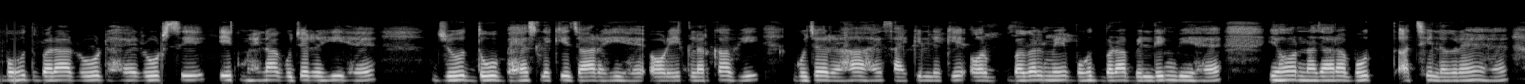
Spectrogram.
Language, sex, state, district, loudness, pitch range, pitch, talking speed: Hindi, female, Bihar, Kishanganj, -16 LUFS, 185-200 Hz, 190 Hz, 170 wpm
